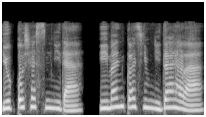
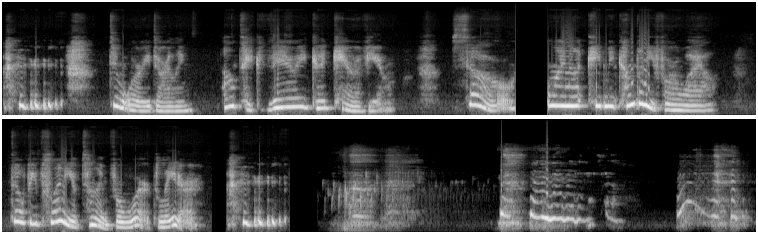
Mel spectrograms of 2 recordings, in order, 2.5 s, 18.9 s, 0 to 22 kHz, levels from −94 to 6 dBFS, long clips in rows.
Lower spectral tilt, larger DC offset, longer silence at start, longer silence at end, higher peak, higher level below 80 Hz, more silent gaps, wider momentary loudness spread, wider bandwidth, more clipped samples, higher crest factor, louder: second, -5 dB/octave vs -7.5 dB/octave; neither; about the same, 0 s vs 0 s; second, 0 s vs 0.15 s; about the same, 0 dBFS vs 0 dBFS; first, -48 dBFS vs -58 dBFS; second, 1.04-1.21 s vs 6.42-6.81 s, 12.04-12.22 s, 13.02-13.15 s; second, 3 LU vs 17 LU; first, 11 kHz vs 6.8 kHz; first, 1% vs 0.3%; about the same, 10 dB vs 12 dB; about the same, -10 LUFS vs -11 LUFS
